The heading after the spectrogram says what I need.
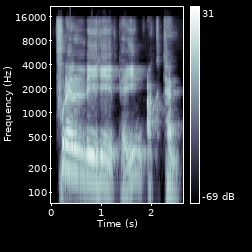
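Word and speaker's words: Fröhliche Weihnachten: 프렐리히 베인 아크텐. 이 독일어는 특징이 뭐냐면 맨 마지막 발음할 때 침이 잠깐 탁 하고 튀어나와야 돼.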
